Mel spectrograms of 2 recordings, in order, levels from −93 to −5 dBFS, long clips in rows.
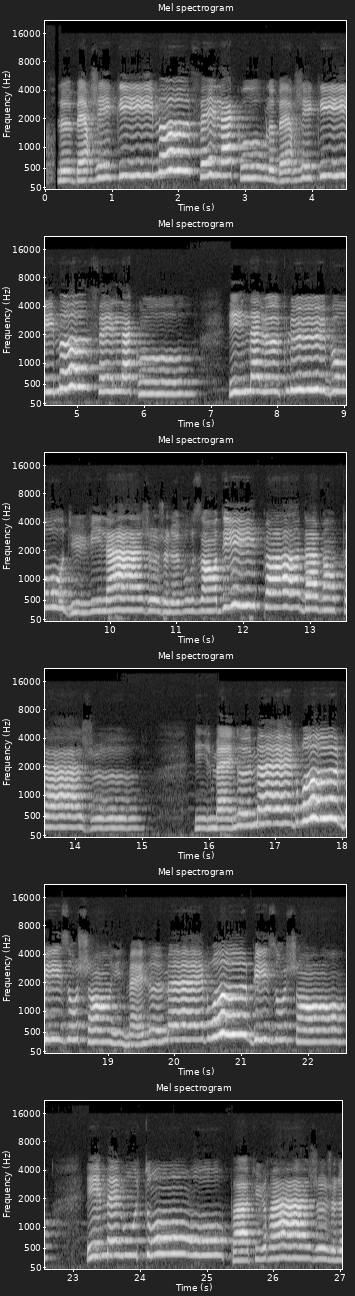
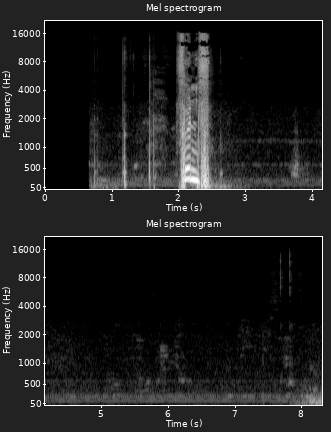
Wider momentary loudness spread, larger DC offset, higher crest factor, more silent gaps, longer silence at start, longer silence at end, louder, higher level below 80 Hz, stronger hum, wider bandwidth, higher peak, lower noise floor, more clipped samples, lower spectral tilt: second, 12 LU vs 31 LU; neither; about the same, 20 dB vs 22 dB; neither; second, 0 s vs 2 s; second, 0 s vs 5.85 s; second, -19 LUFS vs -14 LUFS; second, -60 dBFS vs -46 dBFS; neither; about the same, 16.5 kHz vs 16 kHz; about the same, 0 dBFS vs -2 dBFS; second, -52 dBFS vs -65 dBFS; neither; second, -3.5 dB/octave vs -6.5 dB/octave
